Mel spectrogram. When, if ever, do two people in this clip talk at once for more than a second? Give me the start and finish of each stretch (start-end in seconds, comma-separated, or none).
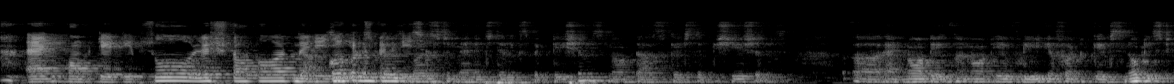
2.9-4.4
